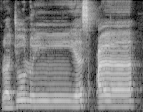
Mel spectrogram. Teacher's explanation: دو پیش کی تنوین کے بعد یا مشدد آ رہی ہے تو یہاں پر دو پیش کی تنوین میں غنہ کیا جائے گا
